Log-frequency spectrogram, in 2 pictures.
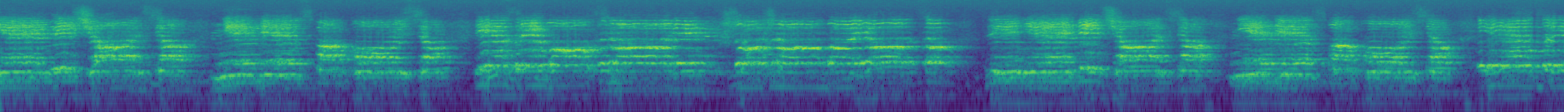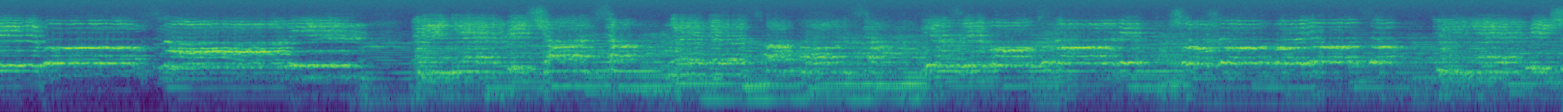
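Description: A youth choir singing a Christmas song in sung phrases with short breaks between them. About twenty seconds in, the sound fills out with a lower part underneath.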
